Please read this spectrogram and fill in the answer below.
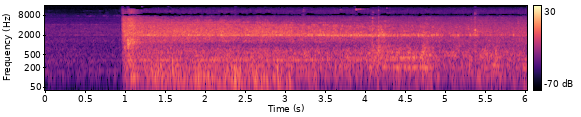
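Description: Street traffic with a motor vehicle engine running close by, cutting in suddenly about a second in and carrying a steady high whine.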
